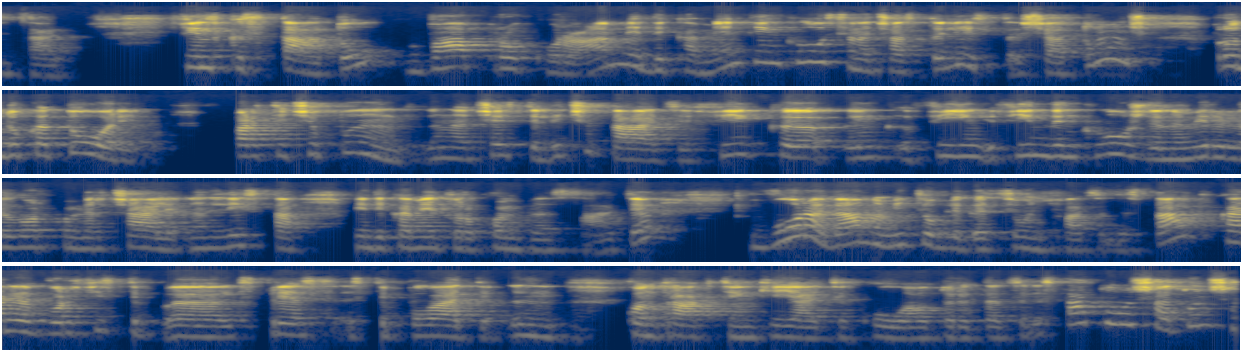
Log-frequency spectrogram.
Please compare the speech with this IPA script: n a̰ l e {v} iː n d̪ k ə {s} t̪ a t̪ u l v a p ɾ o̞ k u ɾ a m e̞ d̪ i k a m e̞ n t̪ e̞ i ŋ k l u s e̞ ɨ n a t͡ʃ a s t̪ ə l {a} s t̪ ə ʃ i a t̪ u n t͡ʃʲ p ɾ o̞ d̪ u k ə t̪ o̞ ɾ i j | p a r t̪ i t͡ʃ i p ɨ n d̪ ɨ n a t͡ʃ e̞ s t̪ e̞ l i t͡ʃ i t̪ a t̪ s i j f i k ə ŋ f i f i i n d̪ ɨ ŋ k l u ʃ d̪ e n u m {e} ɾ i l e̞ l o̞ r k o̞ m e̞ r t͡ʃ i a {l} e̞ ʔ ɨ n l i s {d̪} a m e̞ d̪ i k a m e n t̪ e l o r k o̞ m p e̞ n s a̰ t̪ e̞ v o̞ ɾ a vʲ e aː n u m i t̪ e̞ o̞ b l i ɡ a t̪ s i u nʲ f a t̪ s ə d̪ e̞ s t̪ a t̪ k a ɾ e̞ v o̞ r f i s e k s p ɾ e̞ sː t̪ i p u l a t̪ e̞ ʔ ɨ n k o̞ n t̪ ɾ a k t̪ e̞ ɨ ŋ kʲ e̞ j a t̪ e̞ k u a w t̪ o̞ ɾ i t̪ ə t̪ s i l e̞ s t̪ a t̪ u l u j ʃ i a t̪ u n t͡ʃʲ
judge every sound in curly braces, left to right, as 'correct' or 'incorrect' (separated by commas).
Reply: incorrect, correct, incorrect, incorrect, correct, incorrect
